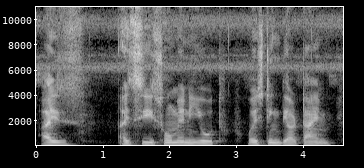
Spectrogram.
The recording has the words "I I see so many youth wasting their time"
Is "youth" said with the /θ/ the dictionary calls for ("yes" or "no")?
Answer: no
